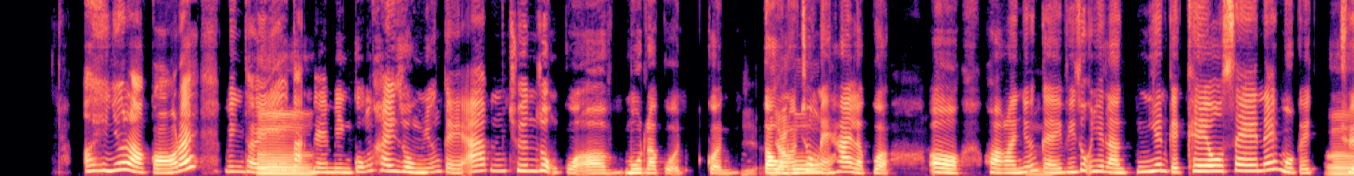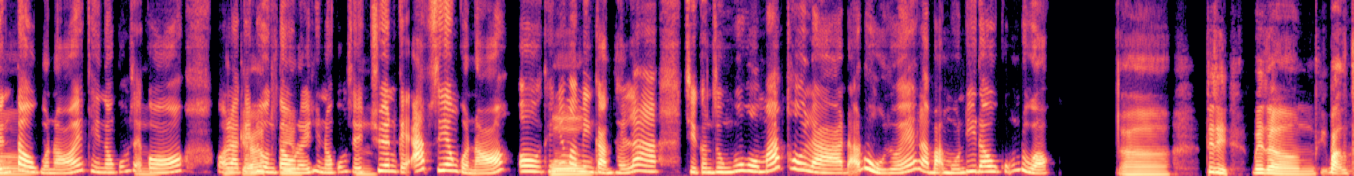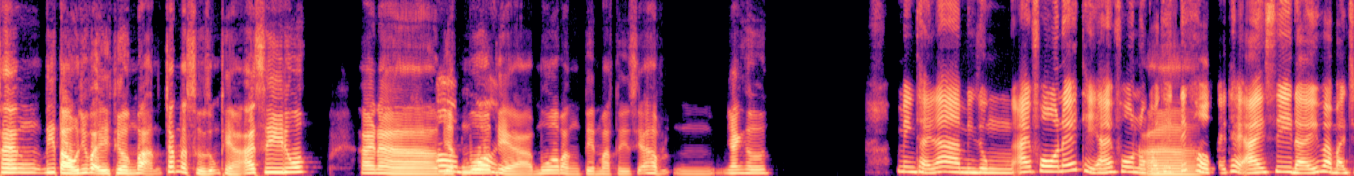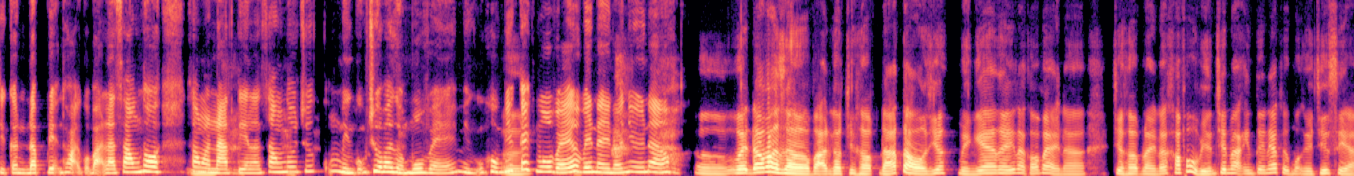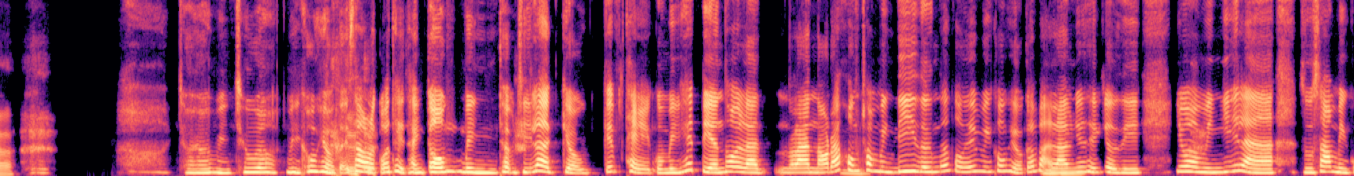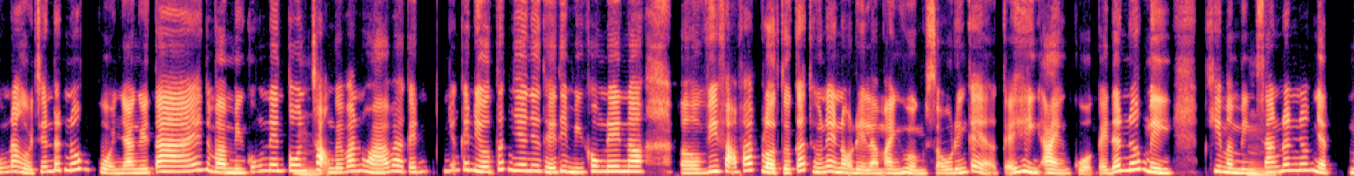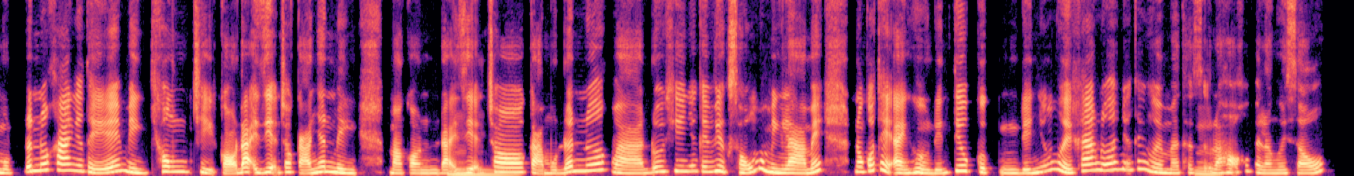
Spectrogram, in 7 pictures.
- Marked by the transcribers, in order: other background noise; in English: "app"; in English: "app"; in English: "app"; in English: "I-C"; in English: "I-C"; tapping; laugh
- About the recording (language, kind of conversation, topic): Vietnamese, podcast, Bạn có thể kể về một lần bạn bất ngờ trước văn hóa địa phương không?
